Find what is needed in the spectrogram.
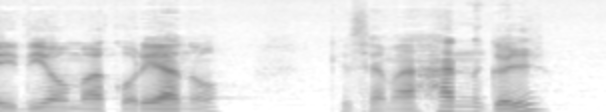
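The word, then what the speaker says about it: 한글: Hangul. Así es como se escribe y así es como pronuncia.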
